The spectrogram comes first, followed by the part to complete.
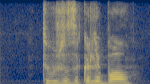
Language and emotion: Russian, angry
